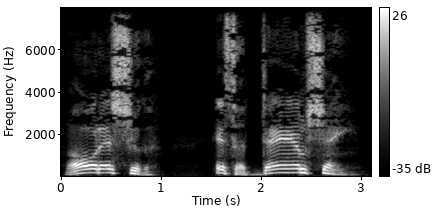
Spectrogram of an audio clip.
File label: misc directional, coach, survivor voice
